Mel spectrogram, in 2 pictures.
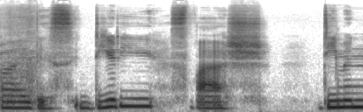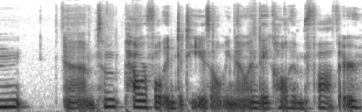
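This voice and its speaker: Soft-spoken and relaxed in tone, a woman speaks at a fairly slow pace. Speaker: book ASMR creator. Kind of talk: casual talk to camera, book review. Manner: soft-spoken, relaxed.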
